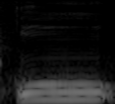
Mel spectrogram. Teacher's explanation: واو مدہ ہے، ایک الف کھینچنا ہے اور قاف کو موٹا رکھنا ہے. قاف زبان کی جڑ، تالو کے نرم حصے سے قاف ادا ہوتا ہے، آپ نے یاد رکھنا ہے.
